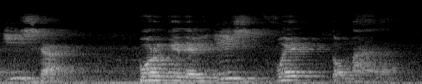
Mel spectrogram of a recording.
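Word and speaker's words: אִשָּׁה: Esta será llamada, en el original dice, esta será llamada Isha, así se pronuncia, Isha, porque del Ish fue tomada.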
